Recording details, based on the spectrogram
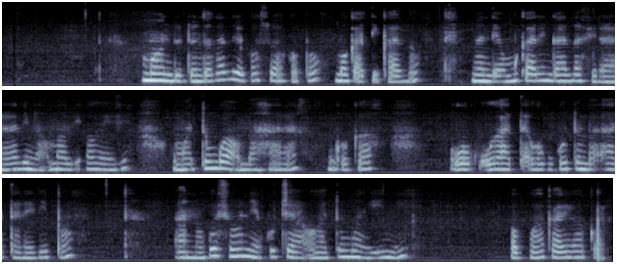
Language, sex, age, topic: Oshiwambo, female, 18-24, agriculture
